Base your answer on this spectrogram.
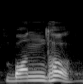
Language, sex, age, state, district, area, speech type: Bengali, male, 45-60, West Bengal, Paschim Medinipur, rural, read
